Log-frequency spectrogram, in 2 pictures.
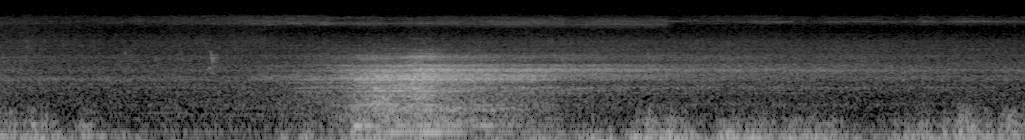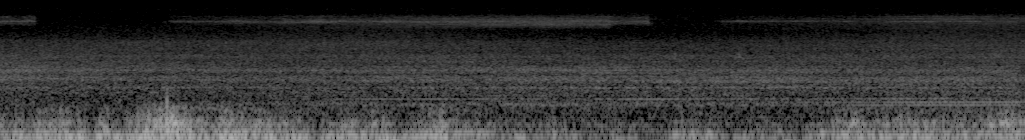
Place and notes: Utena, Lithuania, under the viaduct
conventional omni mics plus contact mic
